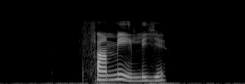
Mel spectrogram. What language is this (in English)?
Swedish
